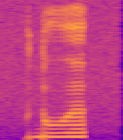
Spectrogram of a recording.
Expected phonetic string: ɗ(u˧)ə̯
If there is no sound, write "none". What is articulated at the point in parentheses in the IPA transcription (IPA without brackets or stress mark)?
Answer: u˧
